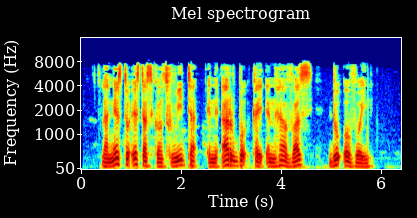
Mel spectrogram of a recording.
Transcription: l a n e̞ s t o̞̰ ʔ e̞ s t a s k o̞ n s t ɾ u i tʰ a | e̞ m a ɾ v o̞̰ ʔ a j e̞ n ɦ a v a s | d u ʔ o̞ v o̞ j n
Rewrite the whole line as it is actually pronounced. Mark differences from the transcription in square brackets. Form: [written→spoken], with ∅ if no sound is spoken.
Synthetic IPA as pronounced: l a n e̞ s t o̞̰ ʔ e̞ s t a s k o̞ n s t ɾ u i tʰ a | e̞ [m→n] a ɾ [v→b] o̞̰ [ʔ→k] a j e̞ n ɦ a v a s | d u ʔ o̞ v o̞ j n

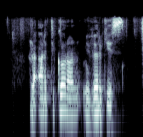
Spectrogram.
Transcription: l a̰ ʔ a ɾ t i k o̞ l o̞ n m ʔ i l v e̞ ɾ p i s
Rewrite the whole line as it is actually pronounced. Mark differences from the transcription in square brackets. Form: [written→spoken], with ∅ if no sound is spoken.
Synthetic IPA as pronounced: l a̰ ʔ a ɾ t i k o̞ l o̞ n m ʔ i [l→∅] v e̞ ɾ [p→k] i s

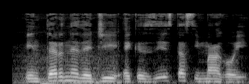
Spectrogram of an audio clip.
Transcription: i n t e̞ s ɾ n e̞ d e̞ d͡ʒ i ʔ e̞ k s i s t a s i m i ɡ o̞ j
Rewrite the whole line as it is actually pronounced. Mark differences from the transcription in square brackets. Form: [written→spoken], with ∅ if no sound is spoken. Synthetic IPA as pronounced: i n t e̞ [s→∅] ɾ n e̞ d e̞ d͡ʒ i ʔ e̞ k [s→z] i s t a s i m [i→a] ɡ o̞ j

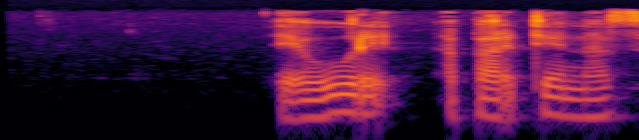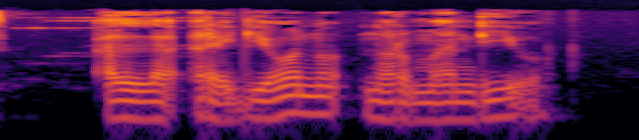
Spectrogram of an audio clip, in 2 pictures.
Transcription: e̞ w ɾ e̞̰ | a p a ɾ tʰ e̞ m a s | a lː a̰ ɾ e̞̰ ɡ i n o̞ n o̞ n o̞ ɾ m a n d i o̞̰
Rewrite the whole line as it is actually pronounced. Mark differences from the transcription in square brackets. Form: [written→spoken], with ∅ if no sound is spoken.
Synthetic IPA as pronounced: e̞ [w→u] ɾ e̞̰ | a p a ɾ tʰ e̞ [m→n] a s | a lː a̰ ɾ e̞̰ ɡ i [n→∅] o̞ n o̞ n o̞ ɾ m a n d i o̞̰

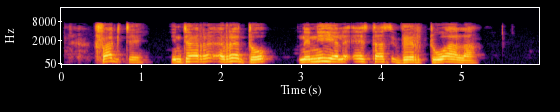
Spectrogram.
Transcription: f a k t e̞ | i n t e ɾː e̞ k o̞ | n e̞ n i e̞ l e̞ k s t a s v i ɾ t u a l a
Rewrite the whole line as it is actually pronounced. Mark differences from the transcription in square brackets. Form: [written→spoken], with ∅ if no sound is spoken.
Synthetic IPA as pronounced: f a k t e̞ | i n t e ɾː e̞ [k→t] o̞ | n e̞ n i e̞ l e̞ [k→∅] s t a s v i ɾ t u a l a

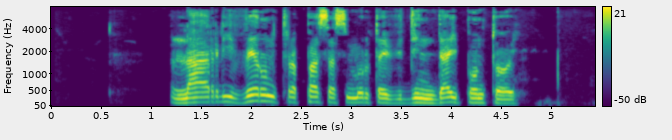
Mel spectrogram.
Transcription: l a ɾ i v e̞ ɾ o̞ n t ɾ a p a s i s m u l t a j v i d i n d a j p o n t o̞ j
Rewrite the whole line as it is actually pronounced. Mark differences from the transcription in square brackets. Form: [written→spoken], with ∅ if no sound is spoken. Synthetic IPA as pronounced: l a ɾ i v e̞ ɾ o̞ n t ɾ a p a s [i→a] s m u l t a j v i d i n d a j p o n t o̞ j

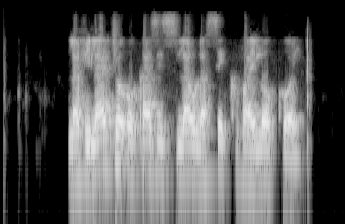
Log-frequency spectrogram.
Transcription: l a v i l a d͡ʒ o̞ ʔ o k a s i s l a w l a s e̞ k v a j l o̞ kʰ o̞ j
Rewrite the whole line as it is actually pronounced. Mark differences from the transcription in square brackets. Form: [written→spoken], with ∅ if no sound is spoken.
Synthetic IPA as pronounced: l a v i l a d͡ʒ o̞ ʔ o k a [s→z] i s l a w l a s e̞ k v a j l o̞ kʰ o̞ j

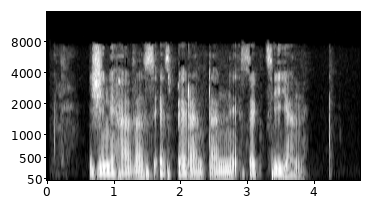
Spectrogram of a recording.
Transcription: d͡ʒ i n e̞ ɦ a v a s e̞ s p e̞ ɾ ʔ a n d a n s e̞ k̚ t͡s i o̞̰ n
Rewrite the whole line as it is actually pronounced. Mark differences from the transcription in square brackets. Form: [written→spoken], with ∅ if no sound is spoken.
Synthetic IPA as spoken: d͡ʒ i n e̞ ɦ a v a s e̞ s p e̞ ɾ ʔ a n [d→t] a n s e̞ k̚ t͡s i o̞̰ n

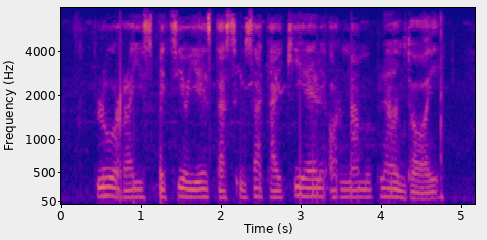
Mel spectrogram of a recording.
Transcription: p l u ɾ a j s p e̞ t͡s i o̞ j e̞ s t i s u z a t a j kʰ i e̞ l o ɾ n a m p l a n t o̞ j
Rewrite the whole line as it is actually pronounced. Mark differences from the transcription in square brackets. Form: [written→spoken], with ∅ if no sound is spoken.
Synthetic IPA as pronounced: p l u ɾ a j s p e̞ t͡s i o̞ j e̞ s t [i→a] s u z a t a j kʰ i e̞ l o ɾ n a m p l a n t o̞ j

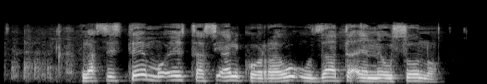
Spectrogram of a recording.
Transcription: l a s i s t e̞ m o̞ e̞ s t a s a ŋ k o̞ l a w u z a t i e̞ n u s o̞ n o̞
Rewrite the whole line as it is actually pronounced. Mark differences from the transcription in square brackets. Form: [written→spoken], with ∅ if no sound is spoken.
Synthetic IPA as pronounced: l a s i s t e̞ m o̞ e̞ s t a s a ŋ k o̞ [l→ɾ] a w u z a t [i→a] e̞ n u s o̞ n o̞

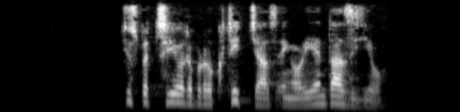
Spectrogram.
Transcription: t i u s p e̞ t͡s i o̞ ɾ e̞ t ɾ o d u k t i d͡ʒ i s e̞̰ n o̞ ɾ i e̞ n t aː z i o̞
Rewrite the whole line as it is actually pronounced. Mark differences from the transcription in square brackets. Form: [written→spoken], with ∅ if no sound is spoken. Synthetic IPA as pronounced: t i u s p e̞ t͡s i o̞ ɾ e̞ [t→p] ɾ o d u k t i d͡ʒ [i→a] s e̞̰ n o̞ ɾ i e̞ n t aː z i o̞

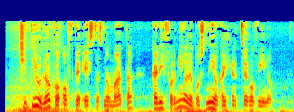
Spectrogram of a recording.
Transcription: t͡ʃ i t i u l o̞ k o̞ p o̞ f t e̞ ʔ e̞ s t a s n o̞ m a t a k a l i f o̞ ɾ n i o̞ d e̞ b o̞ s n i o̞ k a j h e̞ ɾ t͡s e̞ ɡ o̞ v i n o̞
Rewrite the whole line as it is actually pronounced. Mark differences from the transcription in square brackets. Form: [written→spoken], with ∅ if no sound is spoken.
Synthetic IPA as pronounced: t͡ʃ i t i u l o̞ k o̞ [p→ʔ] o̞ f t e̞ ʔ e̞ s t a s n o̞ m a t a k a l i f o̞ ɾ n i o̞ d e̞ b o̞ s n i o̞ k a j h e̞ ɾ t͡s e̞ ɡ o̞ v i n o̞

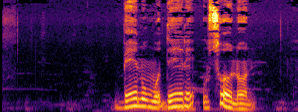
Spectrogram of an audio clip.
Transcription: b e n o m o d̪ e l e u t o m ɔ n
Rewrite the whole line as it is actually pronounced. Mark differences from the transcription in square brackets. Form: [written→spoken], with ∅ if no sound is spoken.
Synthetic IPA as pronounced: b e n [o→u] m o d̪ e [l→ɾ] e u [t→s] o [m→n] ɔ n

